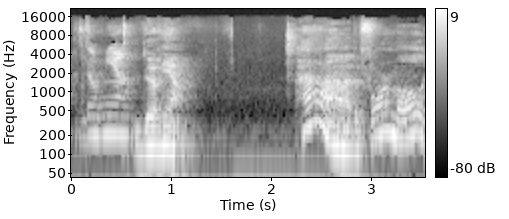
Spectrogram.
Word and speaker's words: de rien: You don't pronounce the N, so de rien.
